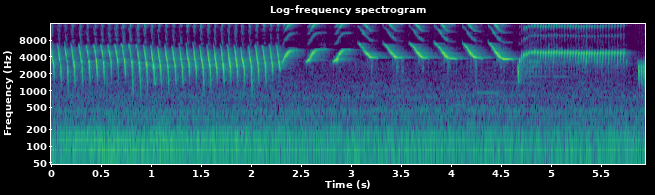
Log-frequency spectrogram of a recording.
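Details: Canary song opening with a rapid buzzy trill, then switching to a series of sharp rising-falling whistled notes about twice a second, ending in a steady high bright tone.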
